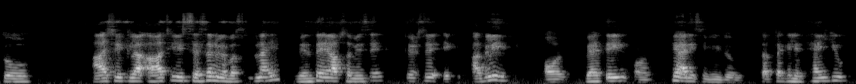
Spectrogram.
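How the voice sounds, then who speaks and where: A man's voice: fairly high pitch, moderate pace. A man teaching English vocabulary in a repetitive classroom style, repeating each word, asking it back and checking in after every phrase. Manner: ends phrases with a checking "theek hai". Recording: dull lo-fi sound.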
